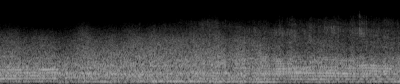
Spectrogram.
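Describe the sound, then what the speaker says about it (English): A Porsche GT4 race car in a European Series race at Brands Hatch, a loud sustained engine roar with a steady drone throughout, close and unbroken. "Constantin Schürrle coming under attack there in the Porsche."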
